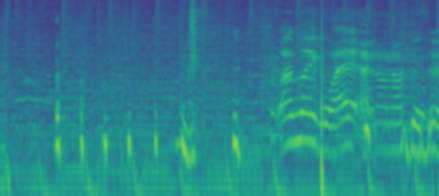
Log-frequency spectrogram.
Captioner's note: laughs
